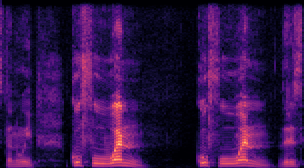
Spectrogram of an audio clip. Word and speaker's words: كفوا: Why I pronounced the noon? Because following the noon is hamza. And the hamza is one of the 6 letters of izhar.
